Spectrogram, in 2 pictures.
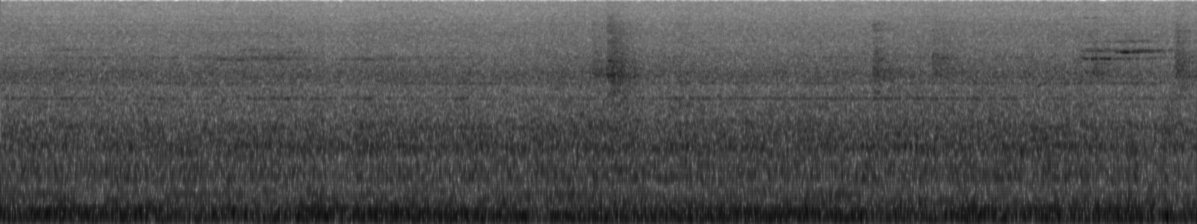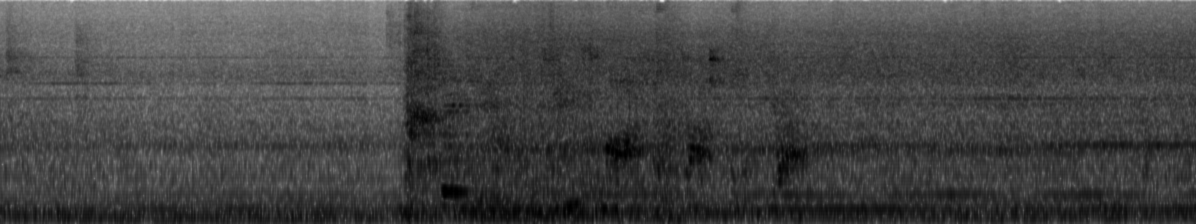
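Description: A train's motor hums and rumbles steadily inside the carriage.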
